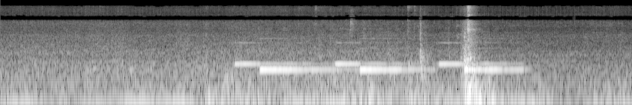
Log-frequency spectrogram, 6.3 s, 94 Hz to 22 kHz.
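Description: Door-closing chime and sliding doors of a JR 209 series 500 commuter car: a two-tone high-low chime repeats three times from about two seconds in, and the doors shut with a loud thud near the end of the chime, over the car's steady low hum.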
